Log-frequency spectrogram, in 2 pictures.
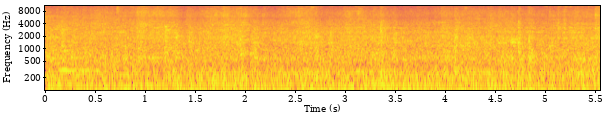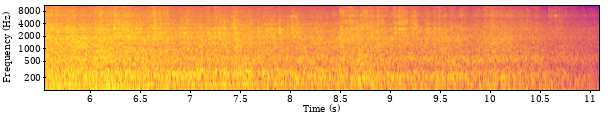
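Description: Freight train of double-stack container cars rolling past at close range, a steady loud rumble of wheels on rail. The sound fades over the last few seconds.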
